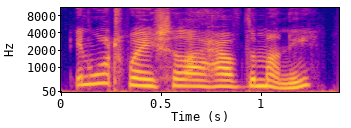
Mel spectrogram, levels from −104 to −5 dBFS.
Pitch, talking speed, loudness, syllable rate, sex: 255 Hz, 345 wpm, -16 LUFS, 7.2 syllables/s, female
